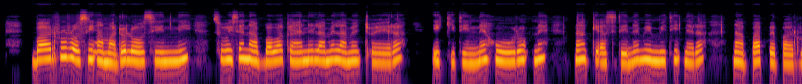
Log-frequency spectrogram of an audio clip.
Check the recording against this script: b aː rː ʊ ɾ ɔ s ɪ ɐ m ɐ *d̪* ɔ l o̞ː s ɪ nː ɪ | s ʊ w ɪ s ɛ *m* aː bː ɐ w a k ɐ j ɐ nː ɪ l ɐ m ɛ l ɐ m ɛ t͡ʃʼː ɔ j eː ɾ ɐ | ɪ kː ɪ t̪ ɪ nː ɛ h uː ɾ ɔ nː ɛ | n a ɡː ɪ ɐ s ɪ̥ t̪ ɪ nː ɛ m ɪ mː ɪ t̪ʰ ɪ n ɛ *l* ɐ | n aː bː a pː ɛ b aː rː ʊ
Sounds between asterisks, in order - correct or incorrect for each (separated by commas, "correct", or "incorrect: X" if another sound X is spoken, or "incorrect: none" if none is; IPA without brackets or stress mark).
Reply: correct, incorrect: n, incorrect: ɾ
